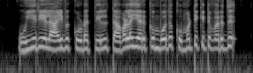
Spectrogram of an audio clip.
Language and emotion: Tamil, disgusted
